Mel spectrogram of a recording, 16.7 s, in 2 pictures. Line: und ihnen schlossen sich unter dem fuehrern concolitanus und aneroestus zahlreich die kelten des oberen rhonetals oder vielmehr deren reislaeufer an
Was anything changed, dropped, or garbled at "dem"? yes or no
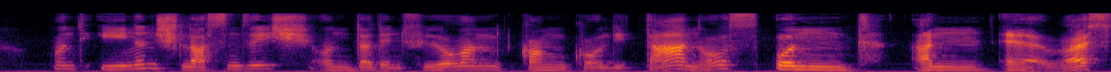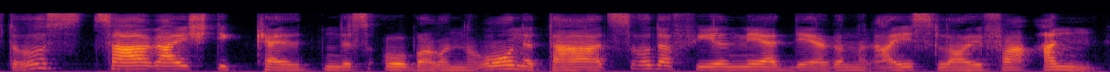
yes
